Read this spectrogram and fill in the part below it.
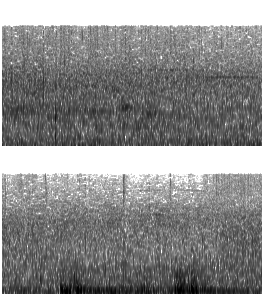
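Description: Steady rain hiss and soft rumbling thunder from a baseball game in MLB The Show, a continuous wash of rainfall with two low thunder swells near the end, no talking.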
